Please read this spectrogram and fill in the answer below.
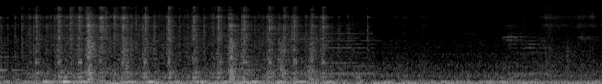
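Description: Sewing machine stitching a zip into a blouse: a fast, even run of needle strokes for about three and a half seconds, then it slows and goes quieter.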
